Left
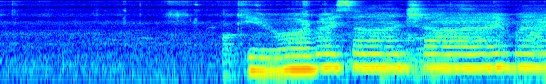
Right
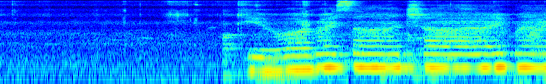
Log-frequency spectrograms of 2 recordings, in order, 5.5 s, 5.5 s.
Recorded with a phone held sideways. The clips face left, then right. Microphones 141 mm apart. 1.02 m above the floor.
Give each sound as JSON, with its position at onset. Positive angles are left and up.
{"t": 2.2, "sound": "singing", "side_deg": 20, "distance_m": 0.7}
